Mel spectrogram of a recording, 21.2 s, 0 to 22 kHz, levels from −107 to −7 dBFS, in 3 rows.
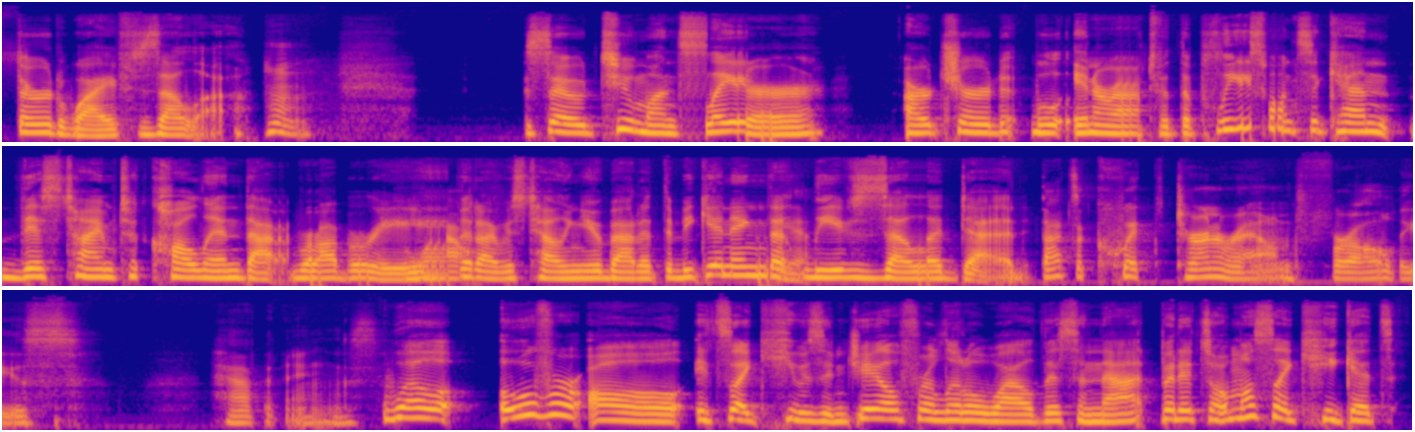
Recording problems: choppy; very; from 3.5 to 6.5 s, at 8.5 s and at 11 s; 12% of the speech affected

